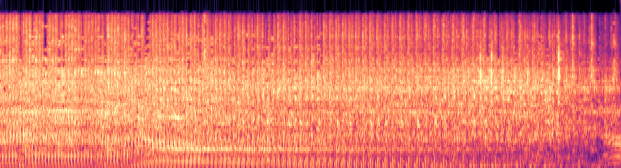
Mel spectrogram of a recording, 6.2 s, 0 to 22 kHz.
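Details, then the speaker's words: Yamaha EF4600A generator sitting unused for years: starts, runs unevenly with a wavering lumpy beat, then sags and dies; suspected fuel issue, runs about a carburetor bowl of fuel then quits, loose fuel line clamp found. "definitely sounds like a fuel issue got gas in there see if I can work that out"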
